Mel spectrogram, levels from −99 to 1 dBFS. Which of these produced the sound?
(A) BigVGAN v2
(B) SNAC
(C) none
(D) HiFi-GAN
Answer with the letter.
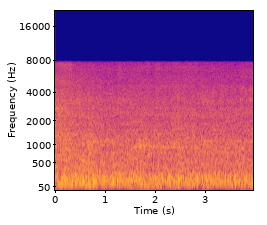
B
